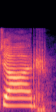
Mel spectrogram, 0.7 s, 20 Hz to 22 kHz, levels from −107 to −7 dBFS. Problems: none marked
